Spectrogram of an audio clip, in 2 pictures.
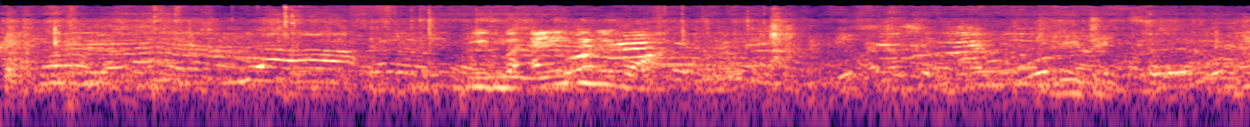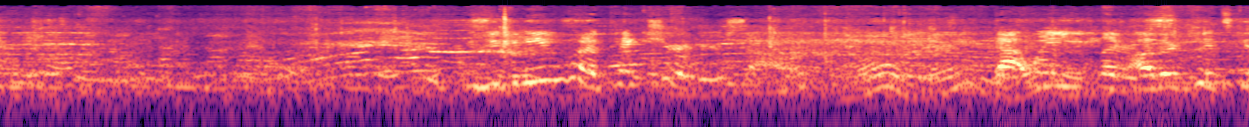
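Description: Young children chatter and call out.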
